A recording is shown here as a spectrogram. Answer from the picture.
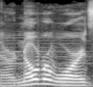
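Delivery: ordinary talk, nothing marked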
